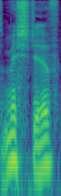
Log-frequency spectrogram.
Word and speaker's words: MSCHF: But NBC News reports that Lil Nas X, the Old Town Road artist, is collaborating with streetwear company MSCHF, which is actually pronounced Mischief, on a pair of Satan shoes, only 666 pairs of which went on sale Monday.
